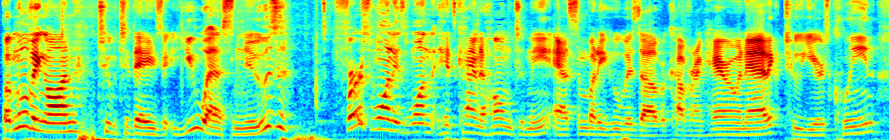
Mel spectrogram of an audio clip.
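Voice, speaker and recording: A male podcast co-host with a bright, ringing voice at a middle pitch. He talks loosely and casually, wandering through his points with plenty of fillers. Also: expressive, moderate pace, slight background noise. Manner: loose, rambling, many fillers. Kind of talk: casual news chat.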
